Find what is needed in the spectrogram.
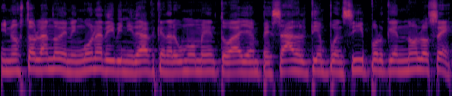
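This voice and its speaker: A man's high-pitched voice with a Mexican accent, in a very clean recording with a silent background. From Mexico. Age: 20s. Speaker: podcaster and streamer. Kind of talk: scripted monologue.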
